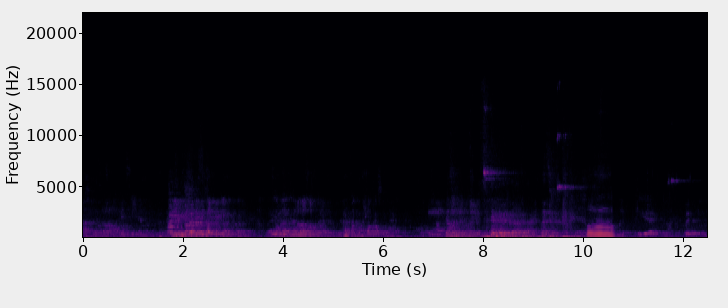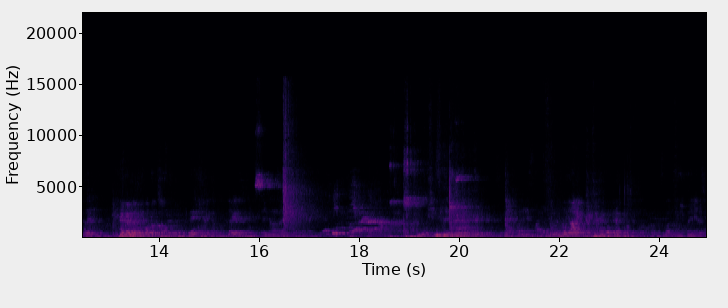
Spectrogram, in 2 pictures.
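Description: Basketballs bounce on a wooden floor.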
